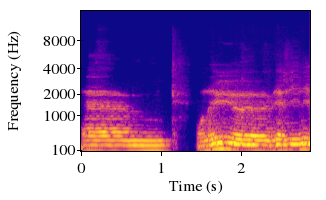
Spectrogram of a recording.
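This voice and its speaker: Audible room echo surrounds a man as he talks. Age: 60s. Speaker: business founder. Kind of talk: webinar discussion. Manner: halting, many hesitations.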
